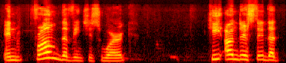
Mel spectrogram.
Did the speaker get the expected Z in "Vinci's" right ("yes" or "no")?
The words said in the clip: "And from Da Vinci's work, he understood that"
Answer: no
